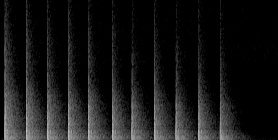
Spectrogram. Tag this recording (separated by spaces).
knock door wood hit plank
